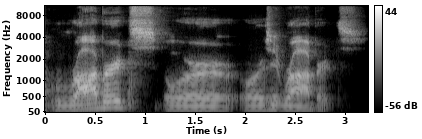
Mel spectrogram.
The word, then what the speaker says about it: Roberts: This is usually where I say, "Hey, is it pronounced Roberts or is it Roberts?"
